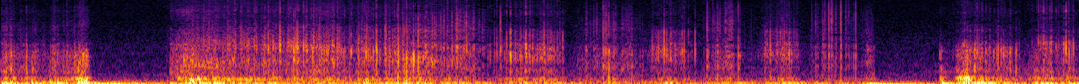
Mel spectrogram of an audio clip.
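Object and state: Foam microphone windscreen being scratched.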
